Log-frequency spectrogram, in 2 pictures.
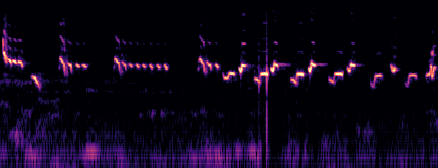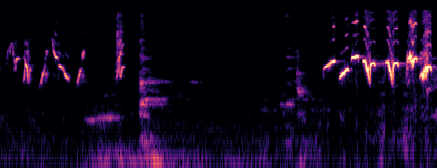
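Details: Sooty-headed bulbul singing in lively form, used for training and luring other bulbuls; clipped chirps and short slurred whistled notes in quick series, a brief quiet spell with a faint sound, then a fresh burst of chirping.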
